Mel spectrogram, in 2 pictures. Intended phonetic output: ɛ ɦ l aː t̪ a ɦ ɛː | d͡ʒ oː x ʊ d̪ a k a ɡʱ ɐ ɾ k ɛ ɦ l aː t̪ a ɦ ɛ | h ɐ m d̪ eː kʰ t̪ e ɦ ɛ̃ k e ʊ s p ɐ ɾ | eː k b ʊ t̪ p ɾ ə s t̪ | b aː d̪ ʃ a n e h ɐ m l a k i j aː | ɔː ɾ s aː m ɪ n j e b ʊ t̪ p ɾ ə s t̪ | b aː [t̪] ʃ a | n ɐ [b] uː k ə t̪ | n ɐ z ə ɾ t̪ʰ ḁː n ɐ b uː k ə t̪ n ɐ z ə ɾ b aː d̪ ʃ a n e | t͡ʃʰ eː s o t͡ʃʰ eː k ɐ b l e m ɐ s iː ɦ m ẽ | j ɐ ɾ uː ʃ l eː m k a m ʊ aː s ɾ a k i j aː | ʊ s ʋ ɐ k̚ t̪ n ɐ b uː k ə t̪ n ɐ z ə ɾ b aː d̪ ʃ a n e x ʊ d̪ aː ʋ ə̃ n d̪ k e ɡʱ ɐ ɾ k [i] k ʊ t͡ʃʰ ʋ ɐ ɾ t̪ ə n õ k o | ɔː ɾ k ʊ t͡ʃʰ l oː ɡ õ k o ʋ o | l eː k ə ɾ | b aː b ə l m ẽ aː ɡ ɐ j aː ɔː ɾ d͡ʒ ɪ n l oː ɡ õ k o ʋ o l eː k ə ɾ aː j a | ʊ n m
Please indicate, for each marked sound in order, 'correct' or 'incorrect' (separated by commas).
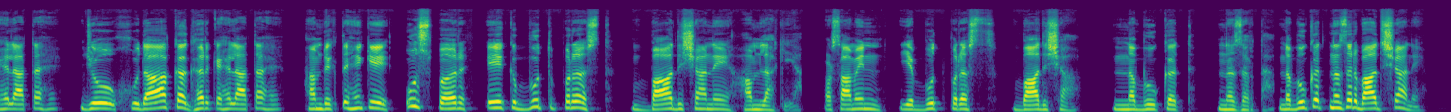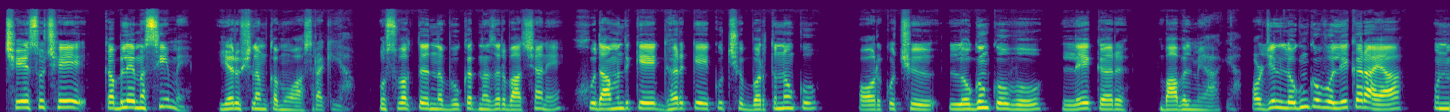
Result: incorrect, correct, incorrect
